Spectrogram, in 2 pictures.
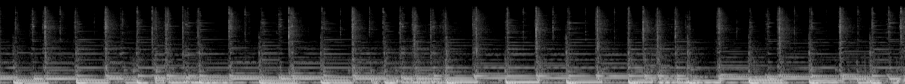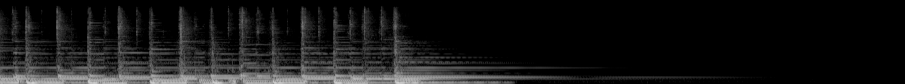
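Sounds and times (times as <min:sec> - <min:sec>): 
teaser music: 0:00.0 - 0:16.0.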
